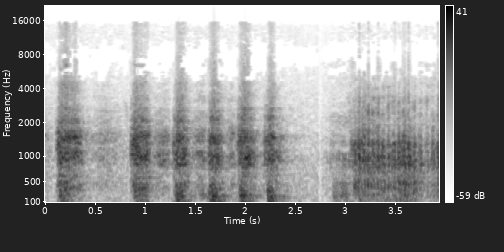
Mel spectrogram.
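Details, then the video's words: Gorilla voice: a series of short, rough grunting bursts repeated about every third of a second, then a longer, sustained harsh roar at the end. "Suara GORILA"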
